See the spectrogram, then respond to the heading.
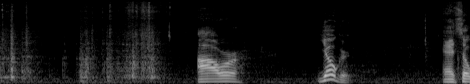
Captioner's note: utensils clang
